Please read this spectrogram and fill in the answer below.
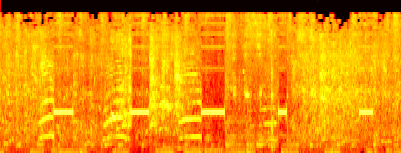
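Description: A man yelling in fright, his words cut by five short censor bleeps: a steady single tone, over background music.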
